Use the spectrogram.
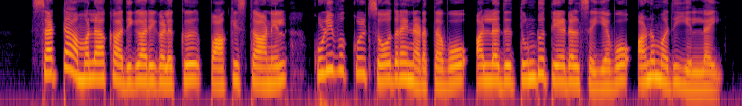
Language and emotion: Tamil, neutral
